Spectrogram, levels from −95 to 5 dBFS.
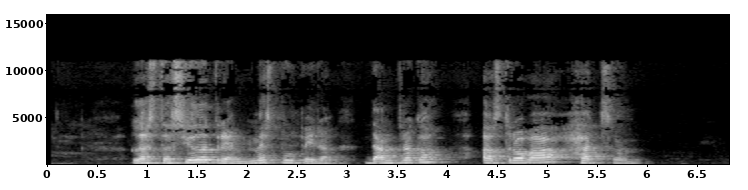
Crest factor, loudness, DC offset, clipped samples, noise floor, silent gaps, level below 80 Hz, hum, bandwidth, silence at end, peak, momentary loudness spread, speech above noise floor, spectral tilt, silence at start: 18 dB; -17 LUFS; under 0.1%; under 0.1%; -71 dBFS; none; -64 dBFS; none; 11.5 kHz; 0.9 s; 0 dBFS; 15 LU; 54 dB; -4.5 dB/octave; 0.85 s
